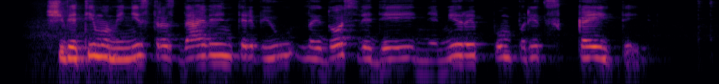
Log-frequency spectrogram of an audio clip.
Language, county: Lithuanian, Vilnius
